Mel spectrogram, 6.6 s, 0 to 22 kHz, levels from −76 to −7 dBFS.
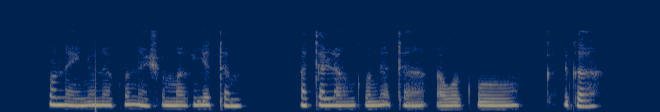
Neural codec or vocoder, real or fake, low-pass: none; real; 7.2 kHz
